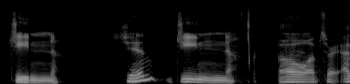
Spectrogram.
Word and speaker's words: D'jin: only it's just pronounced gene gene oh i'm sorry i thought it was i could use a gene no the d is not it you don't pronounce it all the way it's sort of this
